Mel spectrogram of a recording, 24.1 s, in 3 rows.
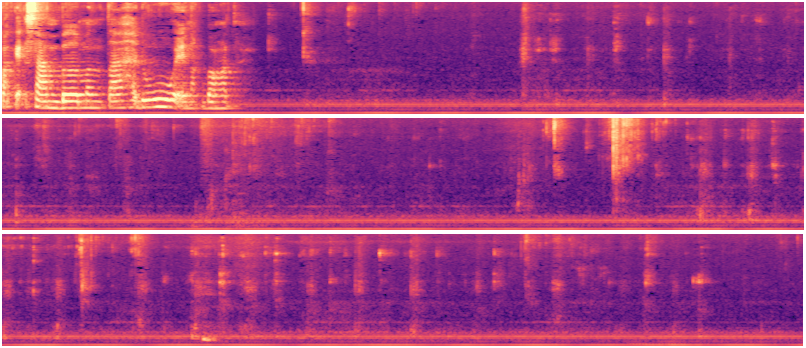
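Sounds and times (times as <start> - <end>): low electrical hum: 0.0 - 24.0
mouth chewing and smacking: 2.6 - 3.6, 5.1 - 11.4, 12.1 - 23.9.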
